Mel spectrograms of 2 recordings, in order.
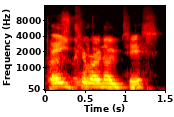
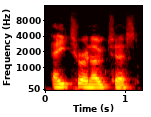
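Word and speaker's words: Apteronotus: I'm going to try and pronounce this properly because you don't say the P, do you Max? I will. Atronotus Aruana and Ateronotus Pakamama.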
